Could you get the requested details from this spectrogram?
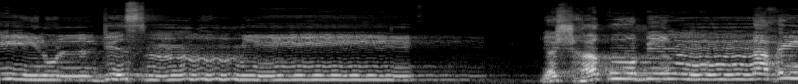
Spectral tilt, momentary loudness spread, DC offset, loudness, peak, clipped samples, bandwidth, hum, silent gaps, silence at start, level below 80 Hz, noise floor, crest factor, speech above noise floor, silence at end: -4 dB/octave; 6 LU; under 0.1%; -19 LUFS; -2 dBFS; under 0.1%; 17.5 kHz; none; none; 0 s; -66 dBFS; -54 dBFS; 18 dB; 36 dB; 0 s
